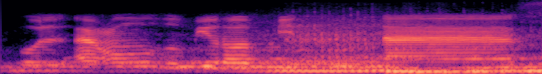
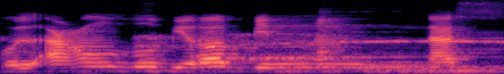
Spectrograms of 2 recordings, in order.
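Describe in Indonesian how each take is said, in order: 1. Desis s di akhir diucapkan dengan jelas. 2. Desis s di akhir dipercepat atau dihilangkan. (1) "gitu ya ... harus ada suara dhofirnya" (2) "jangan cepet di atau dihilangkan ... enggak"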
